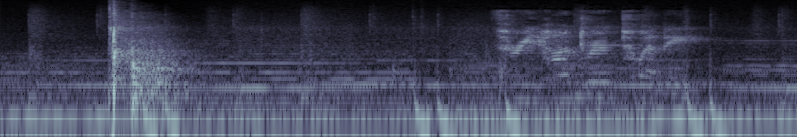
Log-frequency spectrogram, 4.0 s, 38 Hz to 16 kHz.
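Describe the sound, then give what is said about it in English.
A Hoyt Ventum 30 compound bow (70 pounds, 29-inch draw, 85% let-off) fires a single 350-grain arrow with a sharp, loud snap of the string and a short ringing decay, followed by a low hum and a brief murmur of voice. “First arrow will be 350 grains.”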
